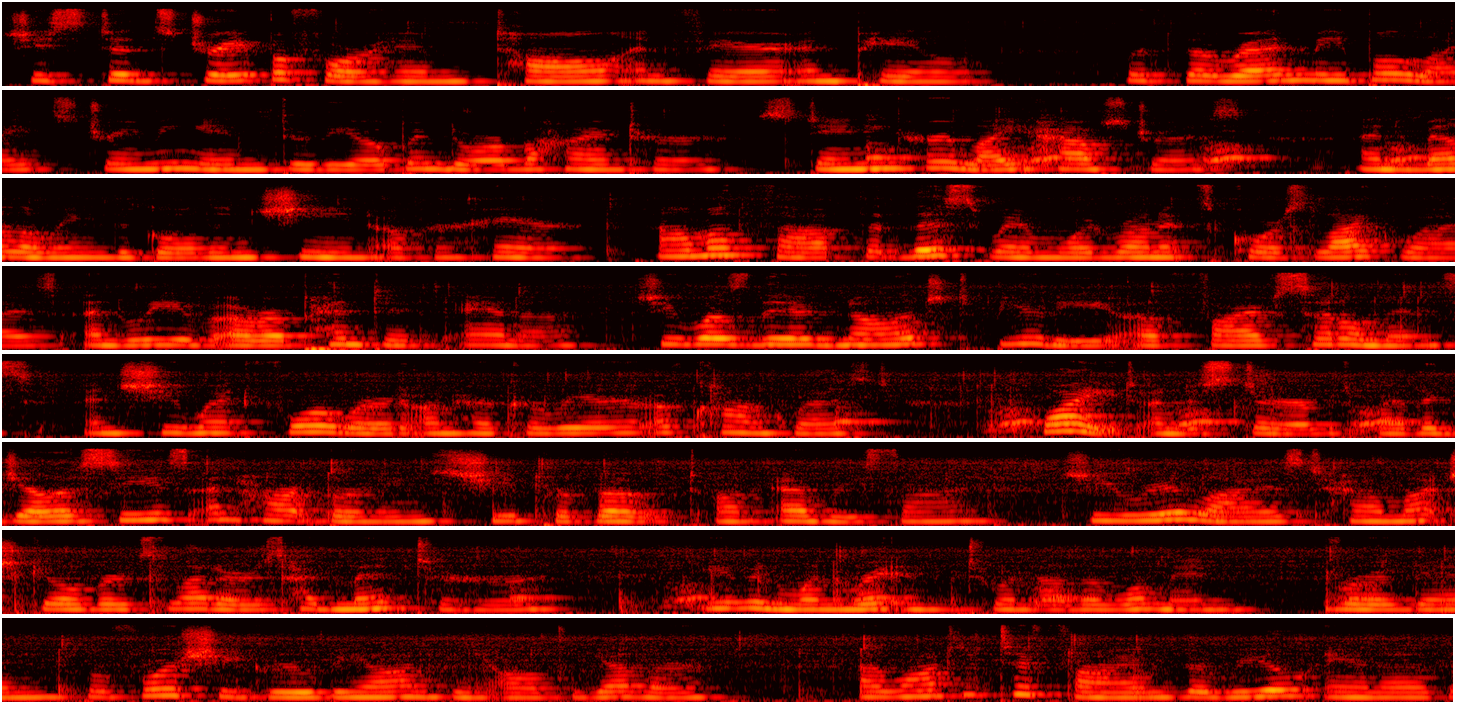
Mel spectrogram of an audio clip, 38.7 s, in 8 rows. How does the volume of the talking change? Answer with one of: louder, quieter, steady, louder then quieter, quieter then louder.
steady.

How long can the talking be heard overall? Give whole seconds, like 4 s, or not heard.
39 s.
